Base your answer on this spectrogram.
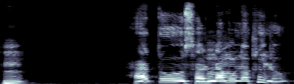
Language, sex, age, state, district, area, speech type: Gujarati, male, 18-30, Gujarat, Mehsana, rural, spontaneous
